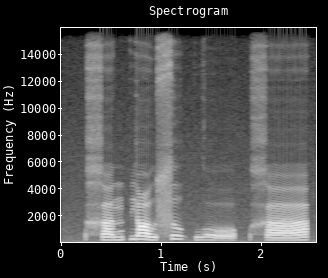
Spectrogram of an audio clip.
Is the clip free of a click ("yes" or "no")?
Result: yes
